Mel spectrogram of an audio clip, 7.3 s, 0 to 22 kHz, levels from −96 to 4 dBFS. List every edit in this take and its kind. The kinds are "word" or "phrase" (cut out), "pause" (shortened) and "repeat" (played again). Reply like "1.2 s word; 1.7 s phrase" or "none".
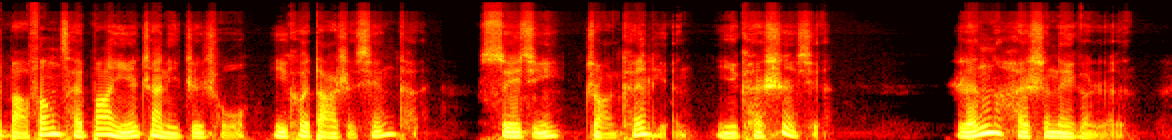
2.8 s pause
